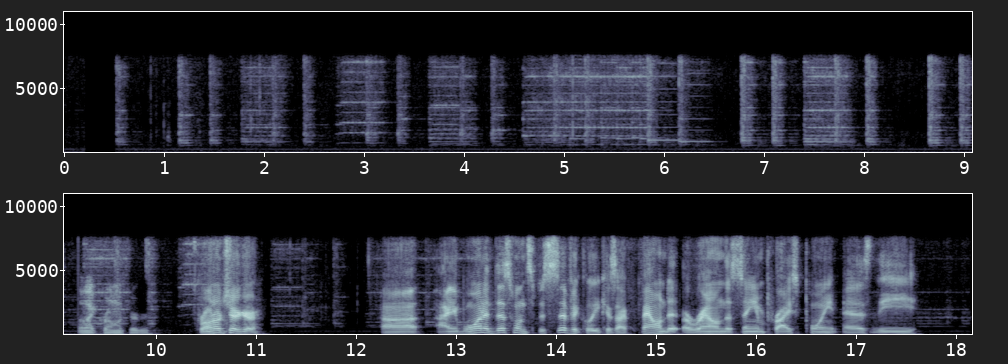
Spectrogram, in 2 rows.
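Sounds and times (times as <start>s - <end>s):
steady low hum: 0.0s - 18.1s
tinny bright video game music from a handheld console's small speaker: 0.6s - 13.6s
speech: 9.2s - 11.2s, 12.2s - 17.7s.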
